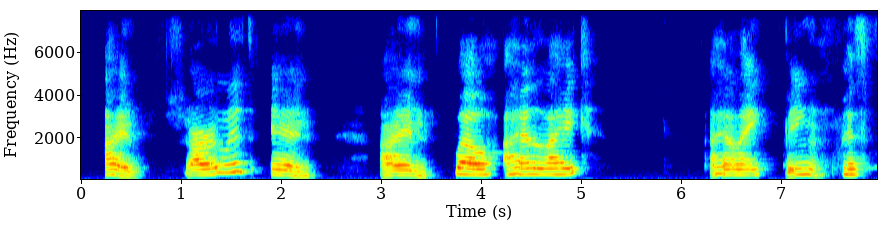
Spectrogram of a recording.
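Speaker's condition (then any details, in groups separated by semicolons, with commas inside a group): Cerebral palsy; affects muscles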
